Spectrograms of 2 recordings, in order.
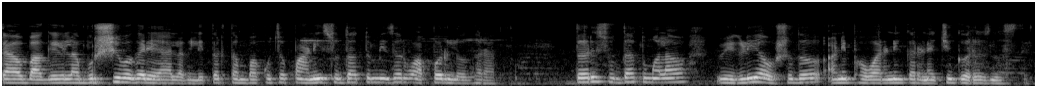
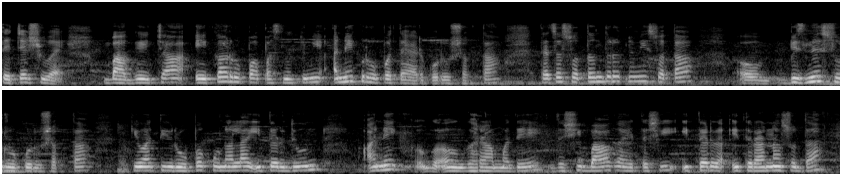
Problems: background sounds at intervals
